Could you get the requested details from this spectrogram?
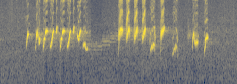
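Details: Red-whiskered bulbul singing two lively phrases: a run of about ten rippling whistled notes ending in a downward slur, then a looser series of loud chirps with varied rising and falling shapes.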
